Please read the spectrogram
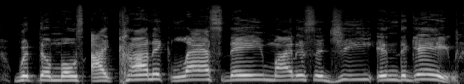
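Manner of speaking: slow, loud hype-man announcement; hype announcer intro. Pretend. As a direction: draw out every title like a ring announcer. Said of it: "clip that intro out so I can just put it before my videos".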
